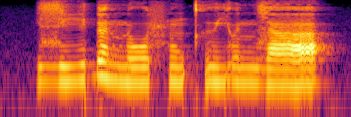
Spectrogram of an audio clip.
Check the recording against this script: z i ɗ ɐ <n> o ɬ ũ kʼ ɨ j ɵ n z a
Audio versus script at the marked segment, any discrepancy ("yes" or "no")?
no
